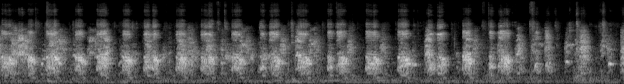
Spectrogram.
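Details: An eleven-month-old chukar partridge delivers rapid, throaty chuk-chuk notes, close to four per second, harsher and brighter than a simple cluck, in a rolling, slightly uneven chatter.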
